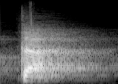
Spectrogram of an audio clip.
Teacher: تا استفالہ لو ہے، نیچے ہے اس کا ساؤنڈ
